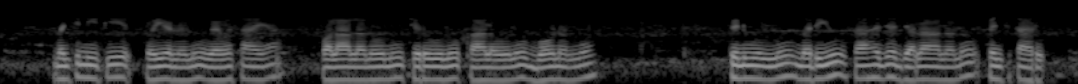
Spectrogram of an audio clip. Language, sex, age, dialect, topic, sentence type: Telugu, male, 25-30, Southern, agriculture, statement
